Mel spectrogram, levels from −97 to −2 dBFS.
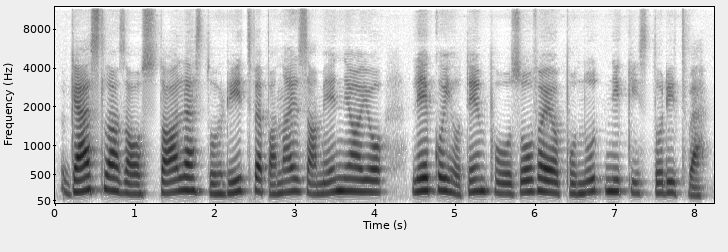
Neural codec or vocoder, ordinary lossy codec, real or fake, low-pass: codec, 24 kHz, 0.9 kbps, DualCodec; none; fake; none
